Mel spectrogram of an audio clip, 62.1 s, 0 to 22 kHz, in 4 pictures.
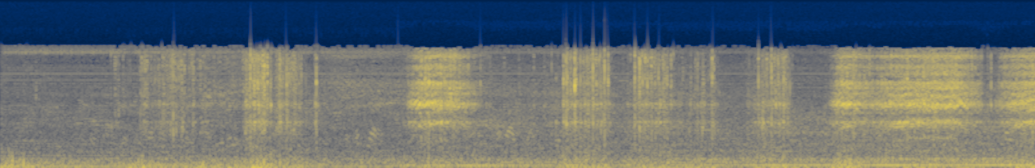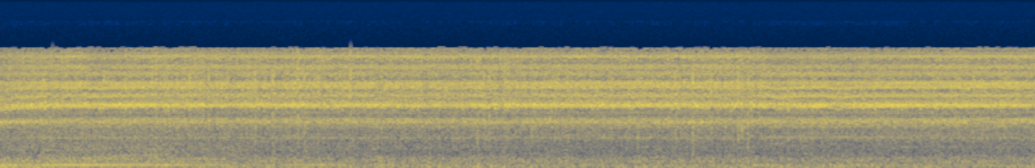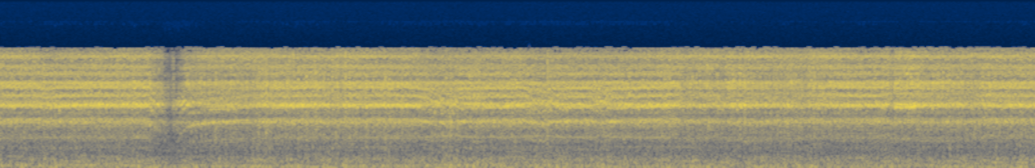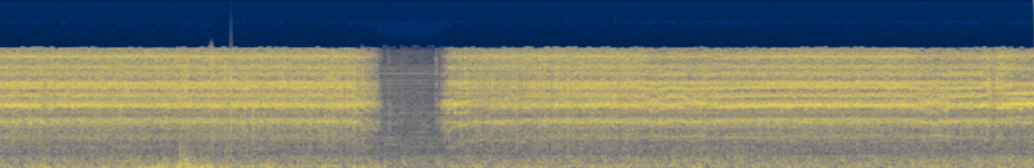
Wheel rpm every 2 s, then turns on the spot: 0, 10, 10, 40, 20, 30, 70, 100, 160, 160, 160, 160, 160, 160, 160, 160, 140, 150, 160, 160, 160, 160, 160, 160, 160, 150, 60, 160, 160, 160, 160.
2-6 8-12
